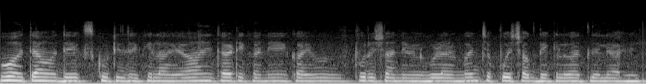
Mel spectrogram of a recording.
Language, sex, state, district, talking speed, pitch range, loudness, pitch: Marathi, male, Maharashtra, Dhule, 160 wpm, 150-165 Hz, -16 LUFS, 155 Hz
